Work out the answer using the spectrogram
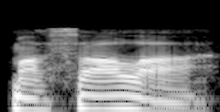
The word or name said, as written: masala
